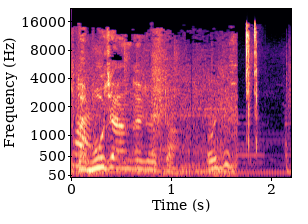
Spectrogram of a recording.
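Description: A person talking briefly, then an abrupt drop to soft background music, with a couple of quick sharp clicks just as the music starts near the end.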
